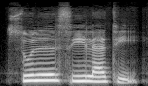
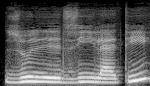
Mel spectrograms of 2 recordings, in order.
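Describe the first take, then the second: First: The z sounds are replaced by s sounds. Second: The word is said with z sounds. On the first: The speaker calls it wrong. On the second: The speaker calls it right.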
